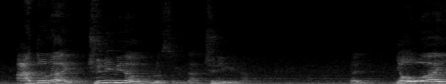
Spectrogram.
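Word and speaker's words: אֲדֹנָי: 그래서 아도나이, 요거는 이 발음이에요. 이 발음.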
